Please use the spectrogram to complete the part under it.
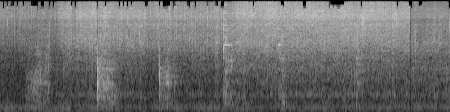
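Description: Onions and tomatoes sautéing for a red soya bean gravy, steady close sizzling broken by several sharp spatula scrapes and stirs, no voices.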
